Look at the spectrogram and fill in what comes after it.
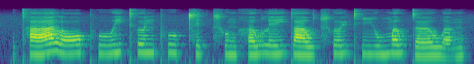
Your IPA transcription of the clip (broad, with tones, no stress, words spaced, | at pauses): t̪ʰaː˨˥lɔː˨˧ pʰuː˨˥jt̪ʰɵ˧n pʰuː˧p̚t͡sɪ˨˥k̚t͡sʰʊ˨ŋ hɐ˨˧w le˨˧jt̪aː˨w t͡sʰɵ˨˧ɥt̪ʰiː˨wmɐ˧w t̪œː˨˧wɐ˨˧ŋ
